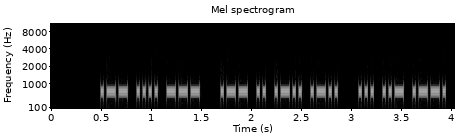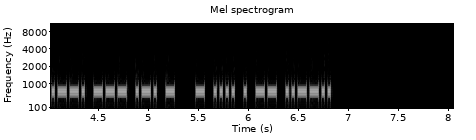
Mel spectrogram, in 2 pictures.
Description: Morse code, heard as a keyed tone, about 40 wpm, 700 Hz. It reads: WHO WILL SUPPORT THEM?
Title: Sentences from Top 1000 Words - Review Part 5 - 40wpm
